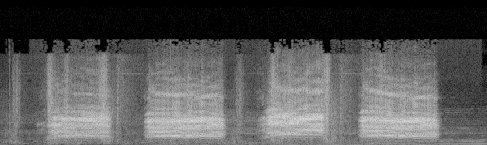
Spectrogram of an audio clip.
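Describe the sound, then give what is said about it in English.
A bird, Jatayu, perched in a tree, screams four times in a steady rhythm, each cry harsh, raspy and loud, with brief gaps between calls and no voices. “As soon as the sannyasi appeared, Sita heard a bird scream.”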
